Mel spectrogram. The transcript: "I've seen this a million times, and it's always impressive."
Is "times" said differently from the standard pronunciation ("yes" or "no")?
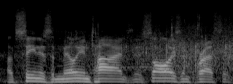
no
